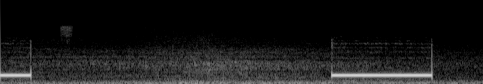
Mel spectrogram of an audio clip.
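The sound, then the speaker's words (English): Telephone ringback tone while placing a call: a steady mid-pitched electronic tone that cuts off just after the start, then returns for about a second after a pause filled with low hiss. “Let me call Jada. Right quick.”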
